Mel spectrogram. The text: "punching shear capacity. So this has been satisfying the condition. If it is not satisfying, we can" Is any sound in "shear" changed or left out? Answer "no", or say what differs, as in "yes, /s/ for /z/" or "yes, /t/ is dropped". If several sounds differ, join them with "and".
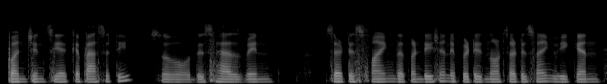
yes, /s/ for /ʃ/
